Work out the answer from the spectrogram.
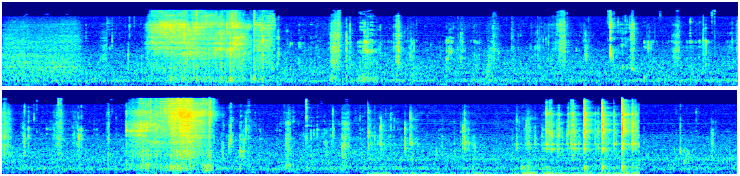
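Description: Close-up eating sounds: crunchy chewing of kimchi and dumplings, with small clicks of spoon and chopsticks, and a slurp of soup broth from the spoon about nine seconds in. Near the end come a few seconds of swallowing gulps as a drink is sipped from a glass.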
